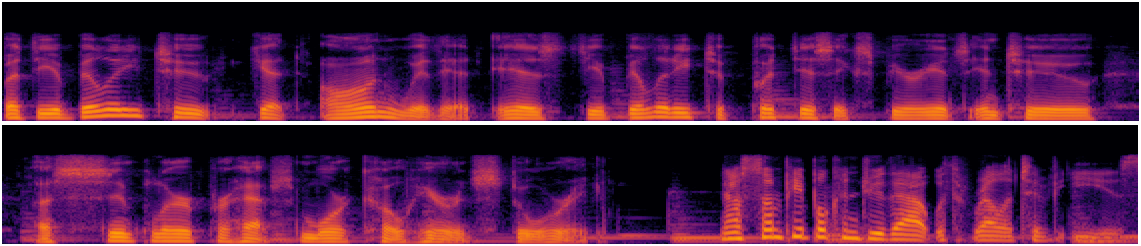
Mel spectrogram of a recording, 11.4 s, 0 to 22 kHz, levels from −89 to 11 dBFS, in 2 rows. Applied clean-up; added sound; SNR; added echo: none; none; none; none.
